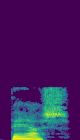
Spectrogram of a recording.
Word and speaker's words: ți-aș: Pronounced roughly as, Te-aș. with a softer Șe. sound. The I. in Ți. is pronounced like the ee in see, Spune.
